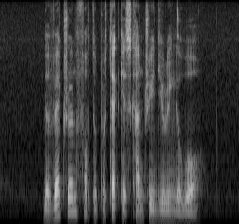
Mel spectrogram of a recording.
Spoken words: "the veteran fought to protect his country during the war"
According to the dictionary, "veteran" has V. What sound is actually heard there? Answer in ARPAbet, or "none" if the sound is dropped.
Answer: V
